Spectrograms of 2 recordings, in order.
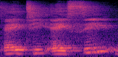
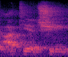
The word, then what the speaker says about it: ATAC: It's ATAC. They call it ATAC in Italian pronunciation.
